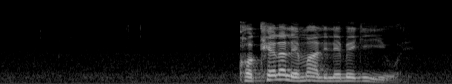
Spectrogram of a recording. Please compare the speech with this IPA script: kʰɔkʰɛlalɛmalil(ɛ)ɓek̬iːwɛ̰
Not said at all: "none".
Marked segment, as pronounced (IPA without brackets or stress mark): ɛ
